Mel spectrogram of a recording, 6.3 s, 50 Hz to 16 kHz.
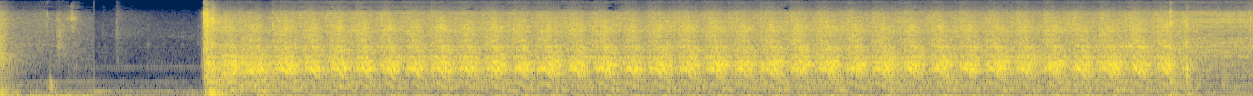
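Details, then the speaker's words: Honda K24 swapped sandrail, first start on new harness and ECU, weak charged junk battery, idle air temperature sensor and alternator not connected: steady fast cranking about five seconds with one brief cough, never catches; crank no-start. "We've been charging junk batteries. It fired once. I heard it."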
